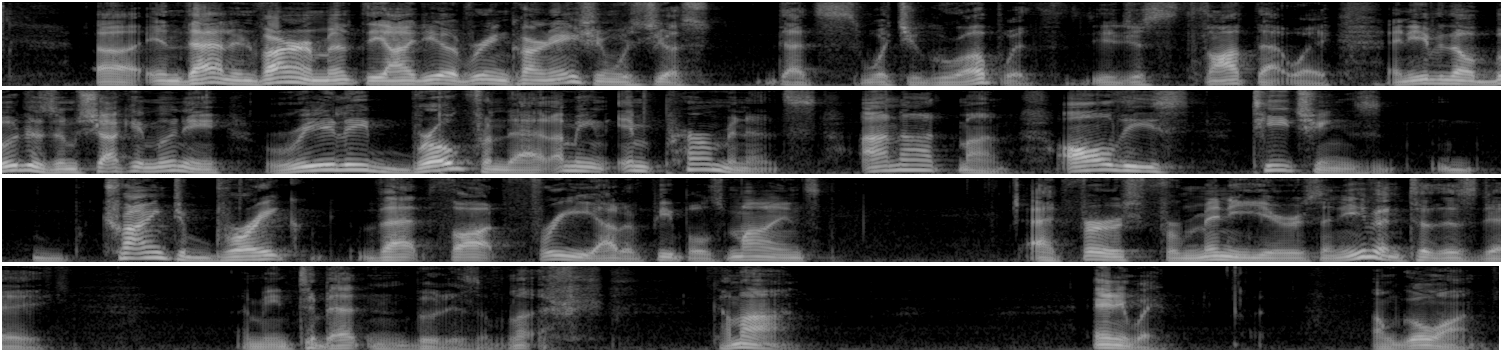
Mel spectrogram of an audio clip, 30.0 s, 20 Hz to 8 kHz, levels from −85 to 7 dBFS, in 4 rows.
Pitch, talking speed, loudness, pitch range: 100 Hz, 135 wpm, -27 LUFS, 80-130 Hz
